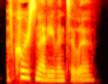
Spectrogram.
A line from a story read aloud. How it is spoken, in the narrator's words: Lelora laughed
